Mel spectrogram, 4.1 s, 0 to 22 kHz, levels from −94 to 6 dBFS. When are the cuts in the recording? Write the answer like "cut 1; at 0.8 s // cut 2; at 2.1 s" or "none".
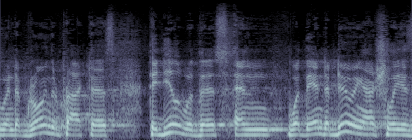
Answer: none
